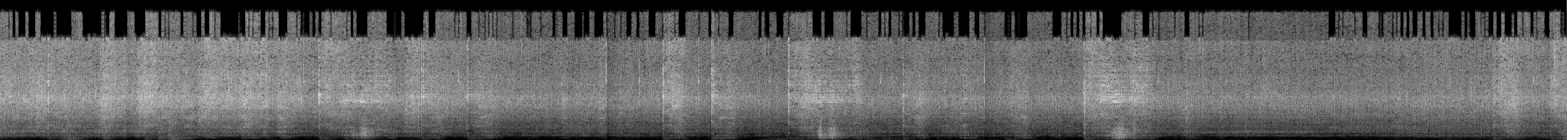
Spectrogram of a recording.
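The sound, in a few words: spice paste being stirred and fried in a wok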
